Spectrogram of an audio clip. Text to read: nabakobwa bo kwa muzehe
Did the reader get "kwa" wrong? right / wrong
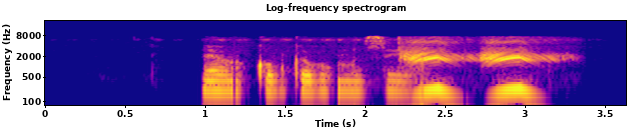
wrong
